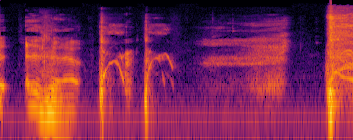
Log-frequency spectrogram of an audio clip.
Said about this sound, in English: Edit my coughing out.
